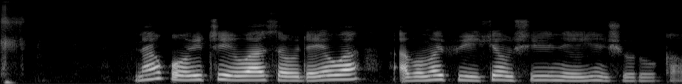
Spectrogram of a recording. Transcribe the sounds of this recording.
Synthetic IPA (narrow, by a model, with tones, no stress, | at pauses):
na˦kʷʼoː˨ji˦t͡ʃeː˦˨waː˦sa˨wda˨jɐ˦waː˦ | ʔa̰˨bu˨mɐ˦ɸiː˨kʲa˦˨wʃiː˦neː˨jɪ˦˨nʃʊ˨ɽuː˦ka̰ː˦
